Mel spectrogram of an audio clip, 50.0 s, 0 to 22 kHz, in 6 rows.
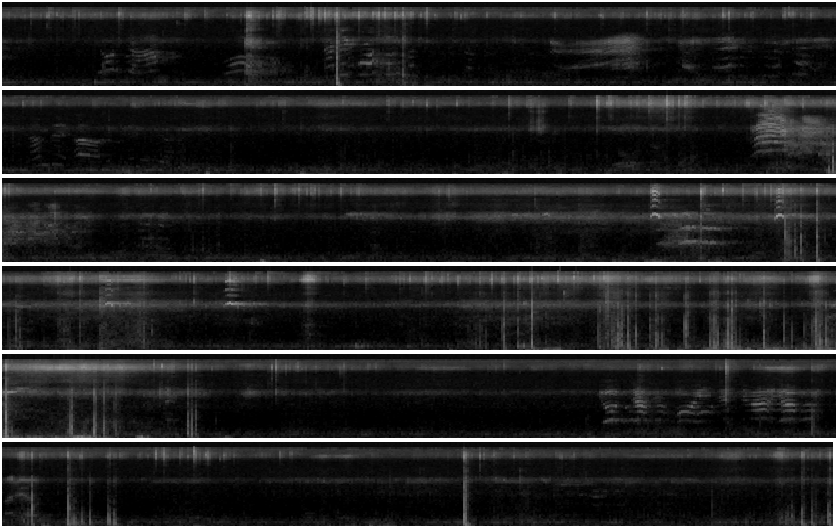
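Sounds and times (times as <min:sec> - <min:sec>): distant children calling out: 0:15.8 - 0:18.6, 0:23.2 - 0:24.4
faint high-pitched chirps: 0:20.0 - 0:22.4, 0:27.2 - 0:27.8.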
